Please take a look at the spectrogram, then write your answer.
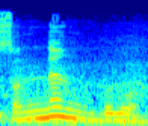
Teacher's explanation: Então, essa aqui é a sílaba tônica, ela é a antepenúltima sílaba. Então, a classificação é proparoxítona.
